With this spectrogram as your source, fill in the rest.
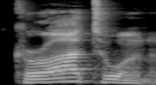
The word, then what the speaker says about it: Croatoan: The only sign that anyone had been there was the word Croatoan. As in crouton. It's not to be confused with crouton, but all that that obviously did come to mind. Croatoan.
